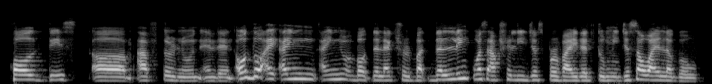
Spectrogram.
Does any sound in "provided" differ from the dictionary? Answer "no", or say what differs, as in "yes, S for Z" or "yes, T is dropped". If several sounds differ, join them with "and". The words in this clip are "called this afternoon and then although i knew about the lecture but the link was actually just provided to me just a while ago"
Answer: no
